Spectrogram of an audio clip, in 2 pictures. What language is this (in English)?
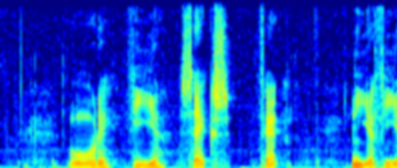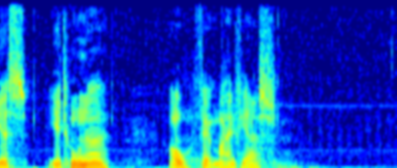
Danish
